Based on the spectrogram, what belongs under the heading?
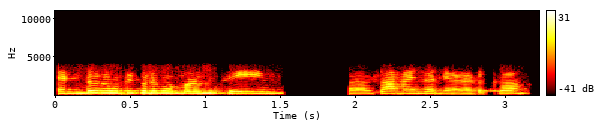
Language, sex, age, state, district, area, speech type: Malayalam, female, 30-45, Kerala, Palakkad, rural, conversation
